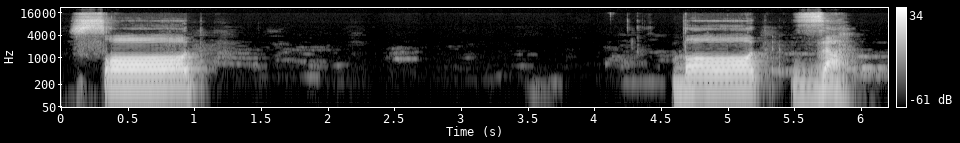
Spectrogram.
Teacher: 12 নম্বর মাখরাজ, জিহ্বার আগা সামনের নিচের দুই দাঁতের পেট ও আগার সঙ্গে লাগাইয়া।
